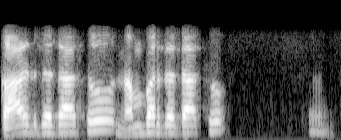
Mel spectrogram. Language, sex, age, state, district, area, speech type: Sanskrit, male, 60+, Karnataka, Bangalore Urban, urban, conversation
